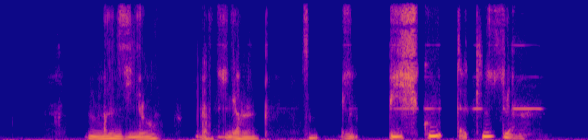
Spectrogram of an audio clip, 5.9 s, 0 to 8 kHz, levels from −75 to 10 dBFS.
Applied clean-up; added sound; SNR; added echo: neural diffusion model UNIVERSE++.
